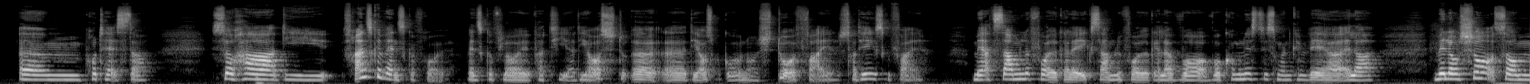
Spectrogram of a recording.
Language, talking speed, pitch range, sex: Danish, 140 wpm, 215-315 Hz, female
